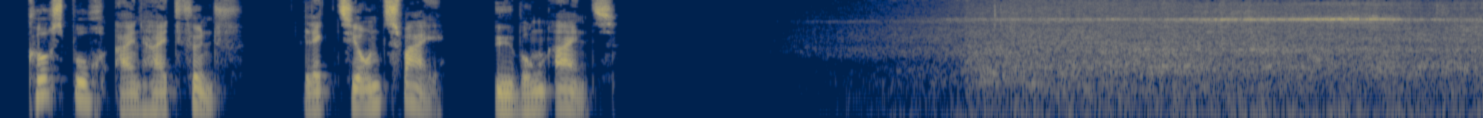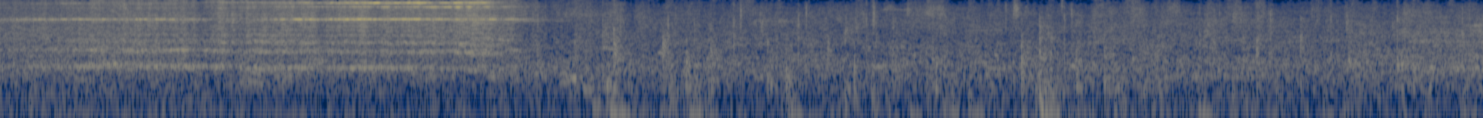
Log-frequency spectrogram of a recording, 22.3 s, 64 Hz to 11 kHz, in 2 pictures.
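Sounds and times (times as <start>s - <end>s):
speech: 0.2s - 4.7s
arriving train wheels squealing: 6.9s - 15.3s.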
